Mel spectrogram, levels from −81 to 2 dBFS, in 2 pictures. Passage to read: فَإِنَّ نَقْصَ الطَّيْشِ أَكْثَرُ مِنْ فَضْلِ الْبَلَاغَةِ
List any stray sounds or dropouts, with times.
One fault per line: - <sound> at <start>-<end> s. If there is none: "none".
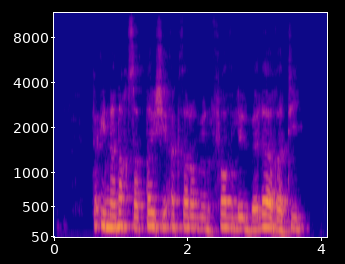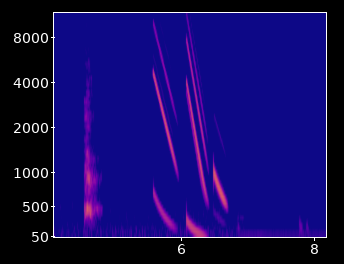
- bark at 4.5-4.8 s
- chirp at 5.6-6.7 s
